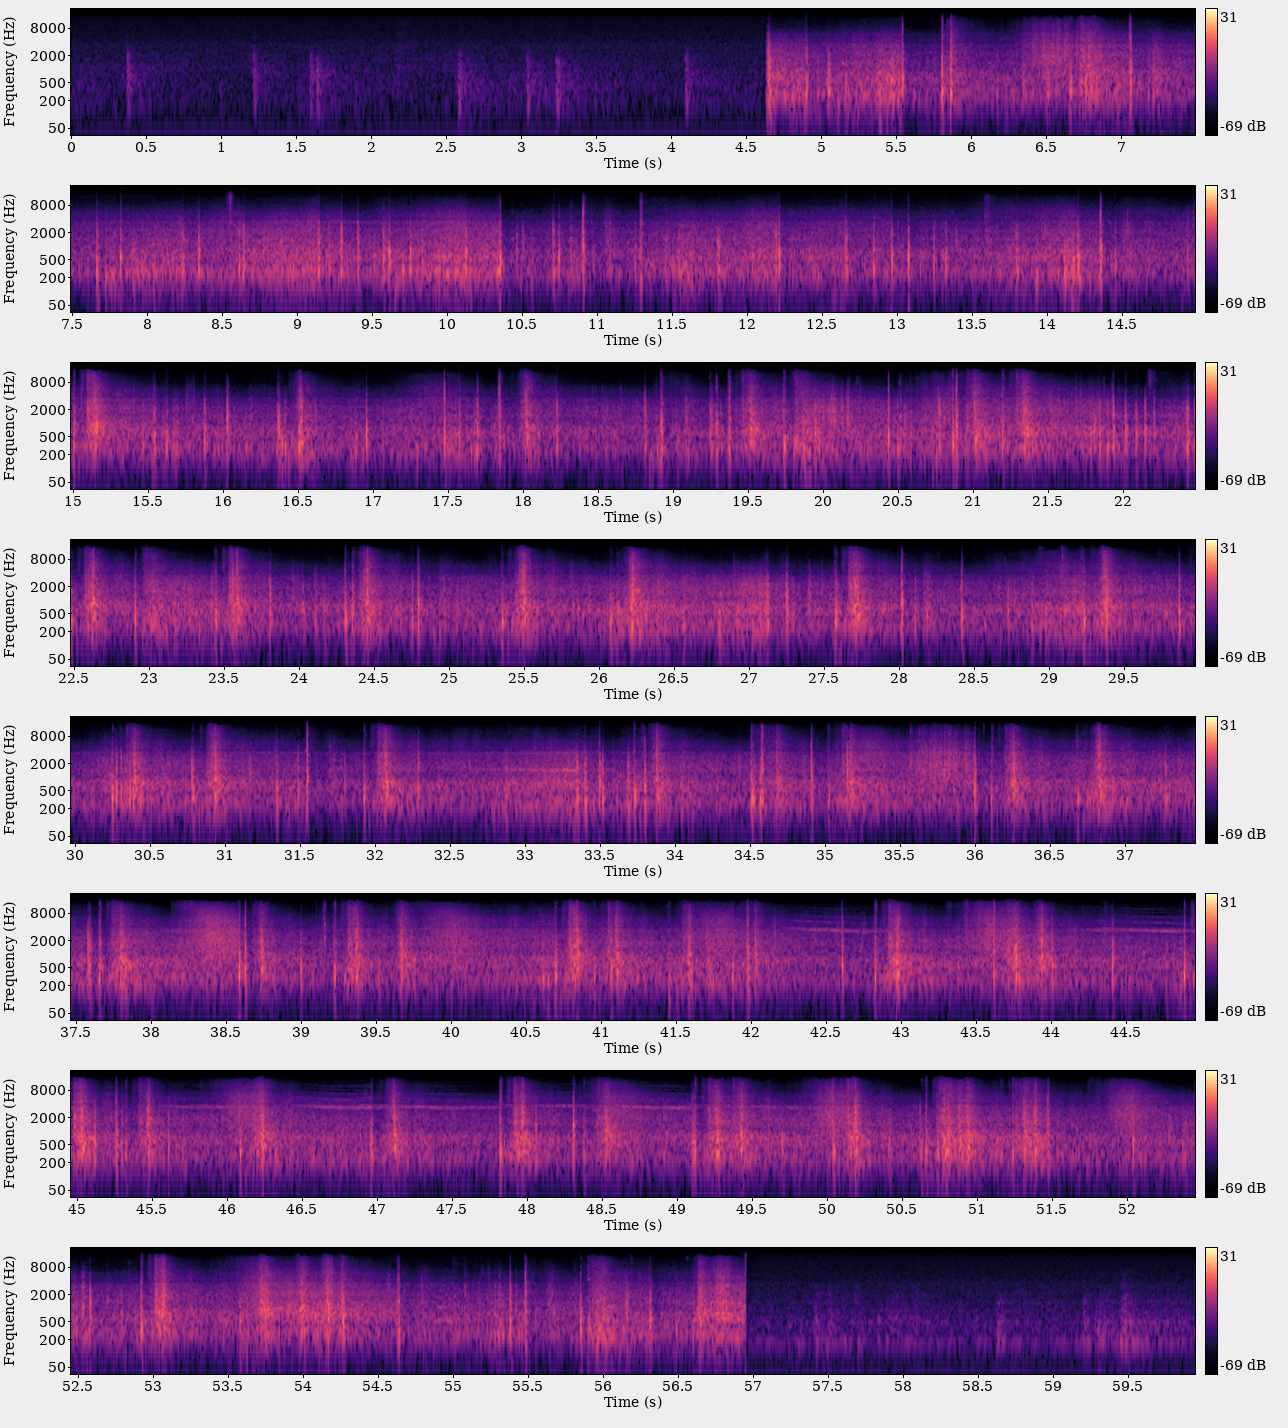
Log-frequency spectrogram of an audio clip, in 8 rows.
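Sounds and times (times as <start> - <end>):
distant fireworks rumble: 0.0 - 59.9
fireworks bangs: 0.0 - 59.9
faint falling firework whistle: 8.8 - 10.1, 30.8 - 36.2, 37.6 - 50.7, 53.6 - 59.9.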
